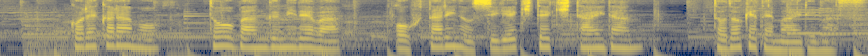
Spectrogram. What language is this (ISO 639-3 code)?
jpn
